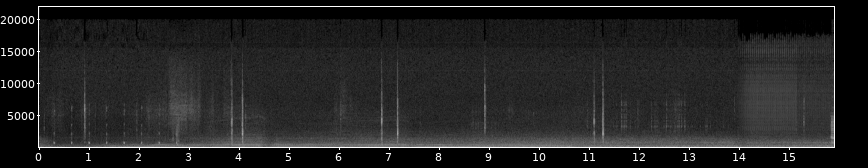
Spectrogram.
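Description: A 2020 Toyota Avalon TRD engine hums and revs steadily, its deep exhaust note rising and falling in pitch for the whole stretch, close and fairly loud.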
